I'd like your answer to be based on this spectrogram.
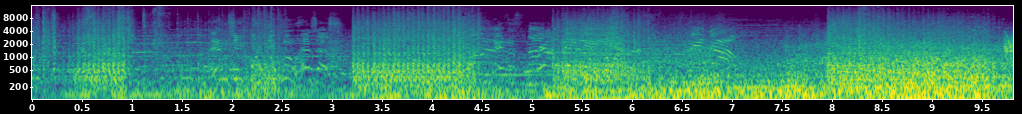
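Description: MG42 machine gun rattles in Company of Heroes 2 battle, sustained bursts of rapid automatic fire mixed with other gunshots and booms, under a commentator's continuous talk.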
